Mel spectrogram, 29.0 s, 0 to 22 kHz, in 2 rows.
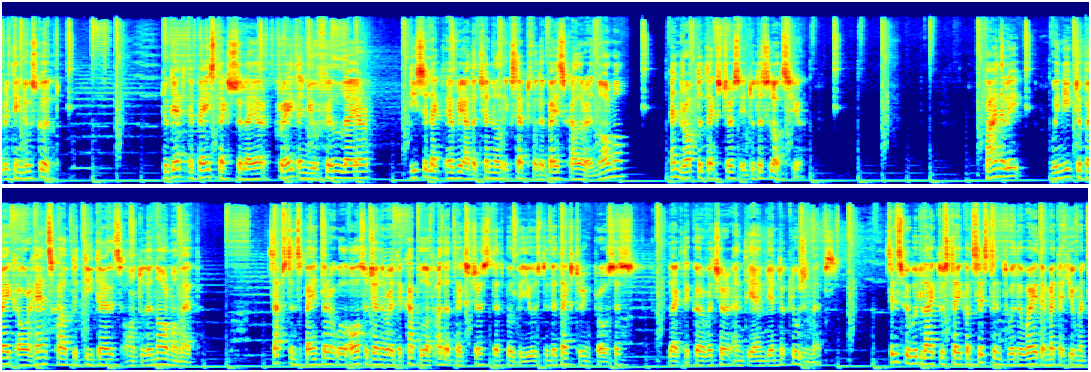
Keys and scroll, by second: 0.1 Delete.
